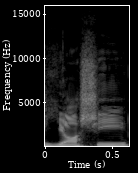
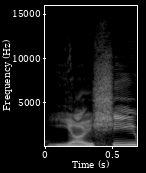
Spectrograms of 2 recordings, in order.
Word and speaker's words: Yoshi: I pronounce Yoshi, but everyone in Australia says Yoshi, not Yoshi, which is how they say it in America.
